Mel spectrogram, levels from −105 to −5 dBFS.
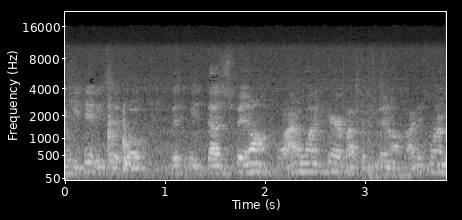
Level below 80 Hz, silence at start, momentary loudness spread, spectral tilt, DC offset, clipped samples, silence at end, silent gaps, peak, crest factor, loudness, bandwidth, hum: -58 dBFS; 0 s; 8 LU; -5.5 dB/octave; under 0.1%; under 0.1%; 0 s; none; -12 dBFS; 18 dB; -30 LUFS; 16 kHz; none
